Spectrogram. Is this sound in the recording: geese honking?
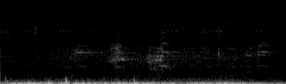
yes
